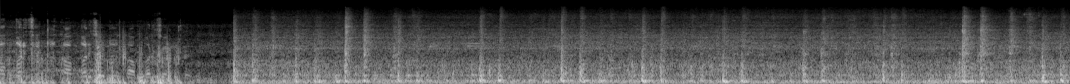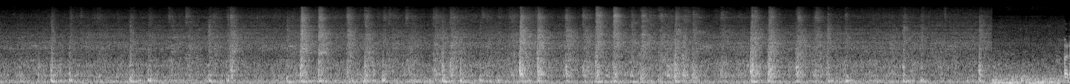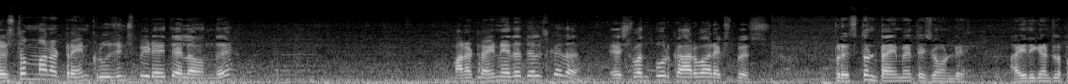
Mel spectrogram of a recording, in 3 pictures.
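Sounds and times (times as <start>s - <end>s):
wheels clacking over rail joints: 0.0s - 20.6s
train coaches rumbling: 0.0s - 32.0s.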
